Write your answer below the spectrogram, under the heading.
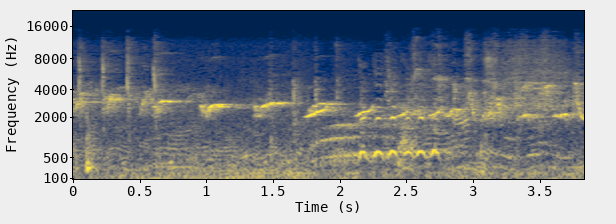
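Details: Greater green leafbird, a competition songbird that won first place two seasons running, singing clear whistled notes that slide up and down in a lively, irregular run, with other birds chirping and people talking in the background.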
